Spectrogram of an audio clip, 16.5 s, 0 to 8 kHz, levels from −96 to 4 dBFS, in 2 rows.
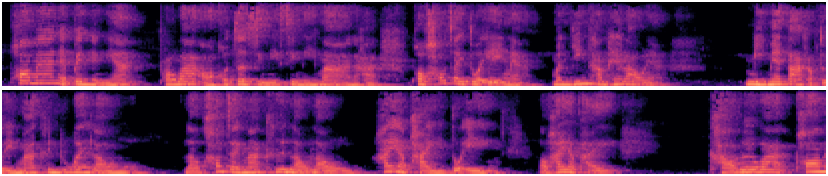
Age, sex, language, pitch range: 20-39, female, Thai, 190-230 Hz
